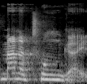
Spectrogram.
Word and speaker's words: Manathunga: You're very close. It's Manathunga. It's Sri Lankan.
